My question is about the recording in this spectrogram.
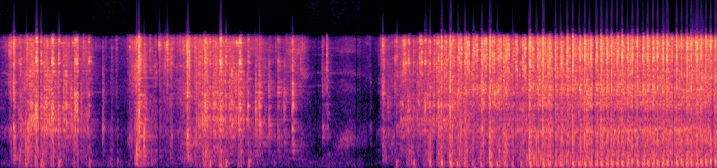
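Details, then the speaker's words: Side-shaft small go-kart engine after carb cleaning, choke off: several sputtering catches that die, then a rough uneven run; owner thinks the carb needs more work and may have more holes to check. "Well, I think the carb's gonna need a little more work, so I'm going to pull it back off and check for some more holes that I haven't seen, and I'll get back to you guys after I do that."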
